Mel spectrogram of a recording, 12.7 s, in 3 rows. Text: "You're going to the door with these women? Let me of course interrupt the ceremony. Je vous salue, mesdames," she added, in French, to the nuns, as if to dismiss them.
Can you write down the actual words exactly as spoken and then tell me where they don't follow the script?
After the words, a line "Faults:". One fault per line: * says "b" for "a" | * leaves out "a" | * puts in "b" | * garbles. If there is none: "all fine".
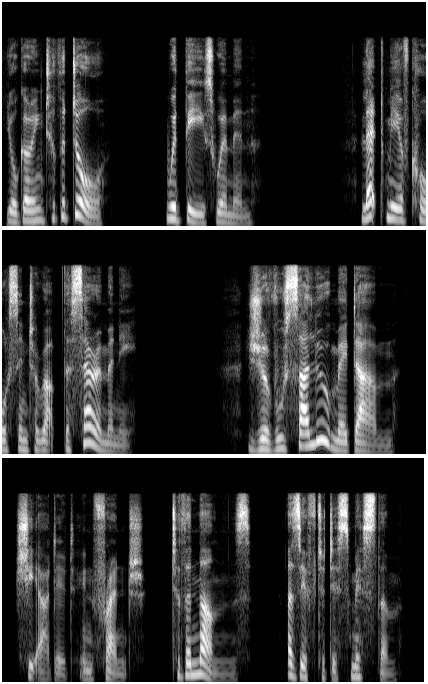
"You're going to the door with these women? Let me of course interrupt the ceremony. Je vous salue, mesdames," she added, in French, to the nuns, as if to dismiss them.
Faults:
all fine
